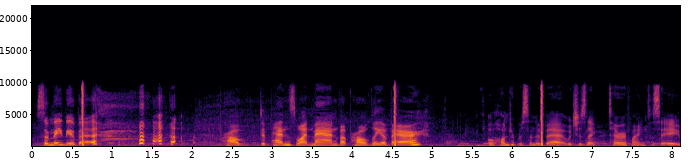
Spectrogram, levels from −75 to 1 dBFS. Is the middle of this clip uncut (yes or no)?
yes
